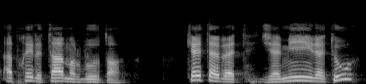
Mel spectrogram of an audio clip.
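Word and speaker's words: جميلة: Donc, on doit prononcer son Ta marbuta comme la lettre Ta, ainsi que la voyelle qui lui est associée. Jamilatu.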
